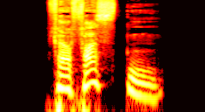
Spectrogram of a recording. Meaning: inflection of verfasst: 1. strong genitive masculine/neuter singular 2. weak/mixed genitive/dative all-gender singular 3. strong/weak/mixed accusative masculine singular 4. strong dative plural
- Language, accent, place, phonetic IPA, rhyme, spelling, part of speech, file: German, Germany, Berlin, [fɛɐ̯ˈfastn̩], -astn̩, verfassten, adjective / verb, De-verfassten.ogg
